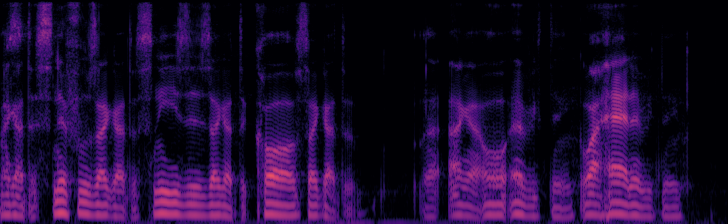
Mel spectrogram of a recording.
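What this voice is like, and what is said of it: Washed-out, congested voice. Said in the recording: “my voice is kind of washed. I'm recovering from a cold”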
